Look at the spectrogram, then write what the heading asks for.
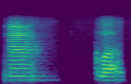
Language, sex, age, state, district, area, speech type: Bengali, male, 18-30, West Bengal, Kolkata, urban, conversation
